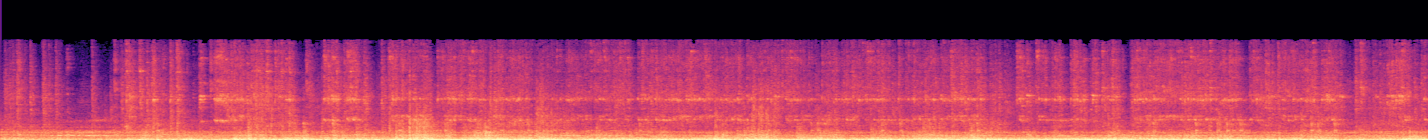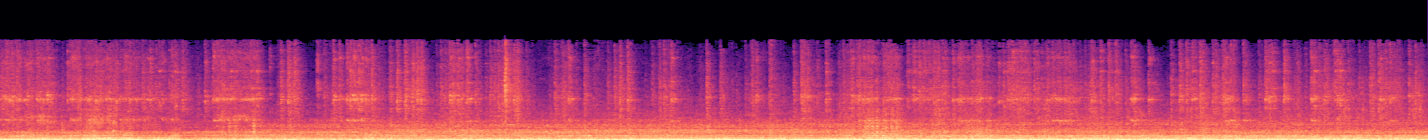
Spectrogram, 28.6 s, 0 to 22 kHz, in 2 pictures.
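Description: BN GTL8 articulated tram running over wet track, heard from inside the tram: a steady rumble of wheels on the rails and running gear. A low hum from the drive joins past the middle and holds until near the end.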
